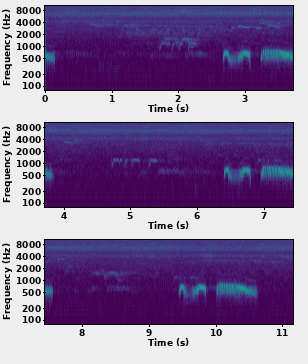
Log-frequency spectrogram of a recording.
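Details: Deep bass wild spotted dove in forest, 'kuk satu' type, which made a trained lure dove back off; three evenly spaced phrases about four seconds apart, wobbly double coo then long coo, faint higher stutters between.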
